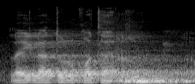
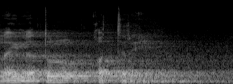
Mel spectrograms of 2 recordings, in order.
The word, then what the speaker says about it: Lailatul Qadar: Lailatul Qadar, pengucapannya dalam bahasa Indonesia biasanya kita Lailatul Qadar, meskipun dalam bahasa Al-Quran biasanya disebut dengan Lailatul Qadri.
